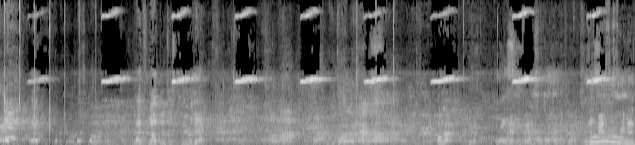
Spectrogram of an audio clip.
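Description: Indistinct overlapping voices of spectators and coaches talking and calling out in the background, with a brief low rumble between about two and four seconds in.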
